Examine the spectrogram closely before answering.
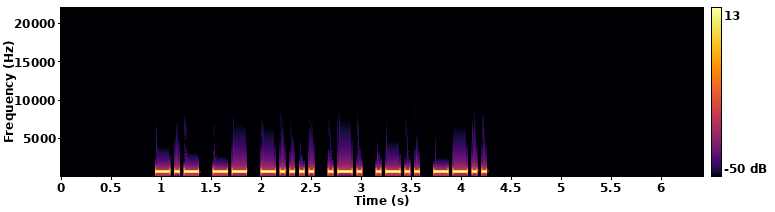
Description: Morse code, heard as a keyed tone, about 25 wpm, 700 Hz. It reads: KM6RLZ
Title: USA Call Signs - 6 Characters - Repeated 3x - 25wpm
